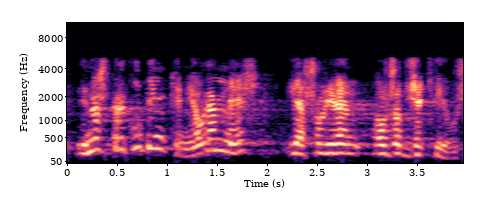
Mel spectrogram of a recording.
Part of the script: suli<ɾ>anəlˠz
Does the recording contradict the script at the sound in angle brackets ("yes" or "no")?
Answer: no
